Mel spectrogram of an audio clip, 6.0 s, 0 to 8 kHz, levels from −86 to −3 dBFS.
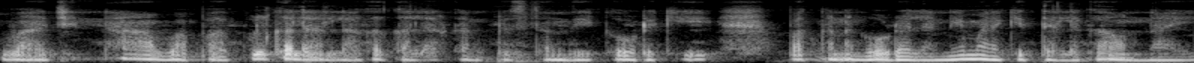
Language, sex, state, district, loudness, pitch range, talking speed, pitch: Telugu, female, Andhra Pradesh, Guntur, -24 LUFS, 165-190 Hz, 140 wpm, 175 Hz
